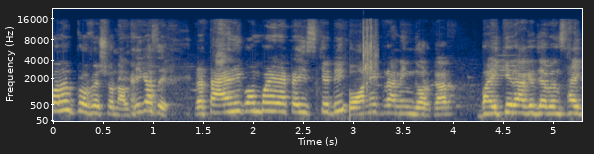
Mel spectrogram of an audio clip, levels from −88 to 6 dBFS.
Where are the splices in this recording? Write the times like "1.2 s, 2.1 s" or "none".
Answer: 2.9 s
